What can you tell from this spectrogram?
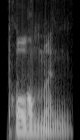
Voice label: "Pullman", American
